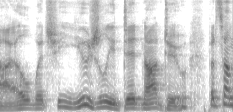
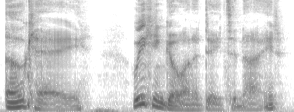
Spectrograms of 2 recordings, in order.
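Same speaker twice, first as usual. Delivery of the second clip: sexy lady voice; 4 semitones lower, 3 dB quieter than usual. Acted. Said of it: "best sexy lady voice".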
